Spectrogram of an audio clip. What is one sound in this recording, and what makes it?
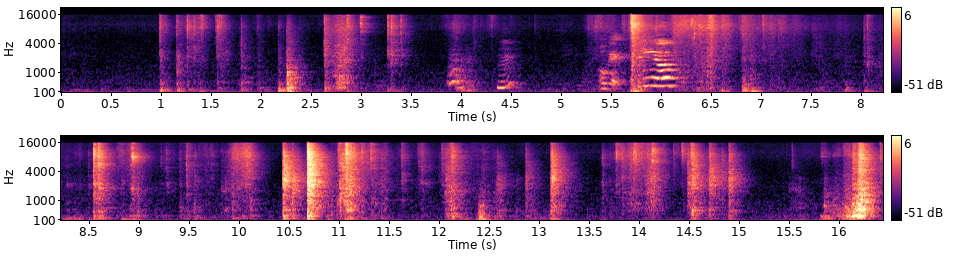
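Cardboard and foil wrappers rustle and tear as packs are opened.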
